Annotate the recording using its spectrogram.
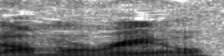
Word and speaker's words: Amarillo: Chip Roy, who is a Republican douchebag and also a putt-putt outside Amarillo. – Right. – Amarillo. – Amarillo. – Yeah. – Yeah. – Uh-huh. – They pronounce the L's in that.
